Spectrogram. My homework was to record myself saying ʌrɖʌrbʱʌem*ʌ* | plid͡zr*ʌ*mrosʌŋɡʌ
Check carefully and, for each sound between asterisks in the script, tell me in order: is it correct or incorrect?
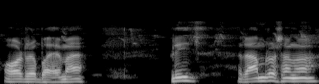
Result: incorrect: a, incorrect: a

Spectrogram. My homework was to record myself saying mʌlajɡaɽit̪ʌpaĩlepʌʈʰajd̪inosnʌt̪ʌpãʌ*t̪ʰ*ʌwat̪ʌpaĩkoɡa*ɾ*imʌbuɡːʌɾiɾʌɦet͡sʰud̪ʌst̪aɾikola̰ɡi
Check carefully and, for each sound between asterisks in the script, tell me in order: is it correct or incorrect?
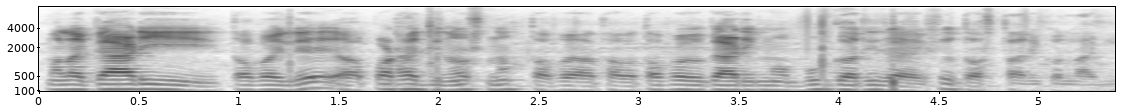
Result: correct, incorrect: ɽ

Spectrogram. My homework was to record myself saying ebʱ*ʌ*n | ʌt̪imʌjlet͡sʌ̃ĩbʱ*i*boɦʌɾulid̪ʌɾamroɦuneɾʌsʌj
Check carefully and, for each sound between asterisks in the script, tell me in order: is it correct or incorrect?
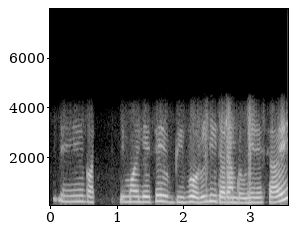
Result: correct, correct

